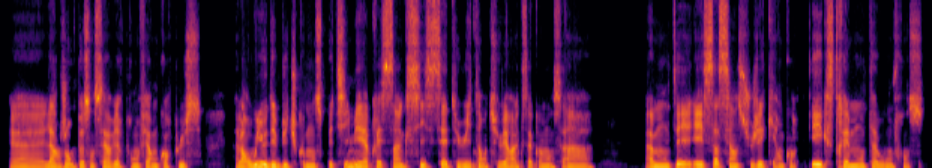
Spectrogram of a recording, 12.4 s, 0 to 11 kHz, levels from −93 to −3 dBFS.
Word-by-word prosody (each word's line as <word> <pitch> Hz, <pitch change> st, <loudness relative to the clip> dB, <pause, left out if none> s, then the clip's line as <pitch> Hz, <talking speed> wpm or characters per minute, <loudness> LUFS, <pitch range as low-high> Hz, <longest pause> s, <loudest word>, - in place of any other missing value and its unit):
heu, 105 Hz, -2 st, -3 dB
l'argent, 115 Hz, +6 st, +1 dB
on -, -, -3 dB
peut 125 Hz, -3 st, -2 dB
s'en 115 Hz, 0 st, +2 dB
servir 120 Hz, +4 st, 0 dB
pour 125 Hz, -5 st, -8 dB
en 115 Hz, -, -2 dB
faire 110 Hz, +1 st, -2 dB
encore 115 Hz, +2 st, -3 dB
plus. 120 Hz, -2 st, -3 dB, 0.4 s
Alors 100 Hz, 0 st, +1 dB
oui, 155 Hz, -, +6 dB
au -, -, +11 dB
début 120 Hz, +3 st, +3 dB
tu -, -, -2 dB
commences 110 Hz, 0 st, -2 dB
petit, 110 Hz, -, -2 dB
mais 130 Hz, -, +4 dB
après 105 Hz, +2 st, -1 dB
5, 130 Hz, +6 st, 0 dB
6, 140 Hz, -1 st, 0 dB
7, 140 Hz, -1 st, -1 dB
8 110 Hz, 0 st, -2 dB
ans, 135 Hz, +5 st, -2 dB
tu 115 Hz, -, -4 dB
verras 105 Hz, +3 st, +1 dB
que -, -, -13 dB
ça -, -, -4 dB
commence 110 Hz, +5 st, -5 dB
à 100 Hz, +2 st, -3 dB, 0.7 s
à 110 Hz, -, +2 dB
monter. 110 Hz, +6 st, +3 dB
Et 110 Hz, -, +5 dB
ça, 130 Hz, +8 st, +2 dB
c'est 145 Hz, -6 st, -1 dB
un 105 Hz, -, +2 dB
sujet 120 Hz, +5 st, 0 dB
qui 135 Hz, -, -8 dB
est -, -, -7 dB
encore 105 Hz, +5 st, -7 dB, 0.2 s
extrêmement 125 Hz, -6 st, +4 dB
tabou, 110 Hz, -2 st, -3 dB
en 120 Hz, -, -3 dB
France. -, -, -6 dB
115 Hz, 215 wpm, -25 LUFS, 105-135 Hz, 0.7 s, au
